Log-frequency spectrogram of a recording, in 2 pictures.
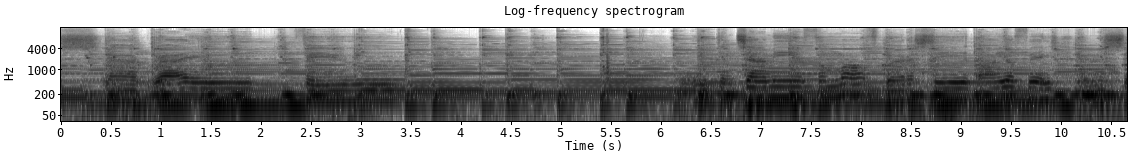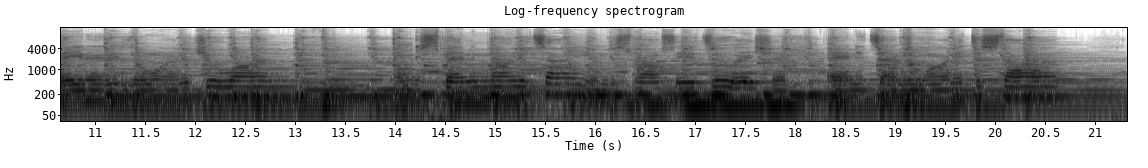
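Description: Yamaha acoustic guitar strummed through repeating A minor, G and F chords in a down, down, up, up, down, up pattern, with a man singing the melody over it.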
